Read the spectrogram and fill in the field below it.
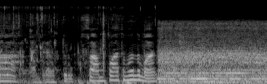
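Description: Water splashes as a toy truck is dipped in it.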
